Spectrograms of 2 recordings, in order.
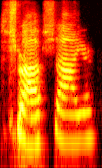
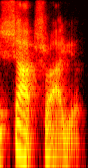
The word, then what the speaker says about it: Shropshire: So when you're looking at the records of that last name of Alita Shropshire, I don't know how you pronounce that name. Shropshire. Okay, Shropshire.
